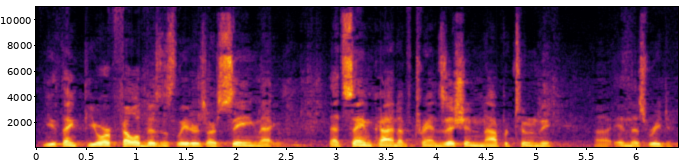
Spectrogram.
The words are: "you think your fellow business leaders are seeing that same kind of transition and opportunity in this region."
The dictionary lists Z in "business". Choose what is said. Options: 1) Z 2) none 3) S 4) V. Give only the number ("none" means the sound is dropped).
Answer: 1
